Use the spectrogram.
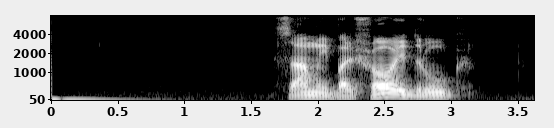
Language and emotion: Russian, positive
